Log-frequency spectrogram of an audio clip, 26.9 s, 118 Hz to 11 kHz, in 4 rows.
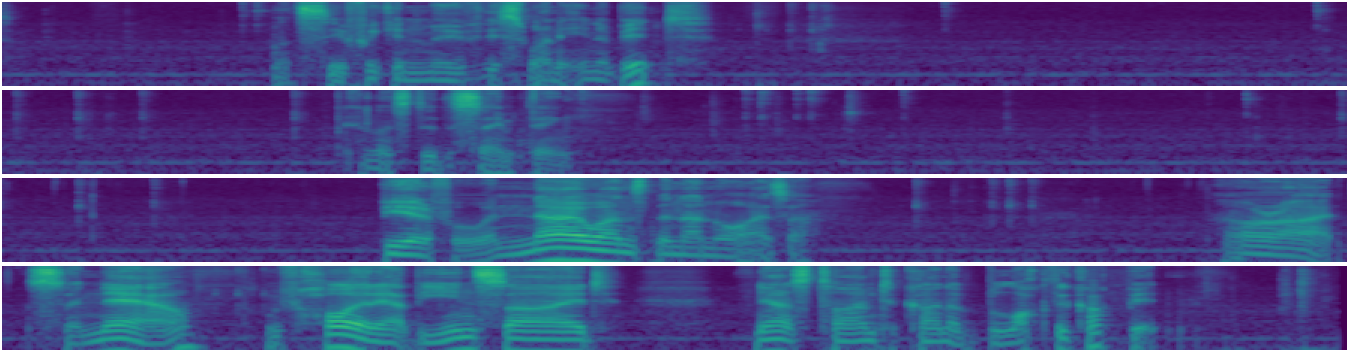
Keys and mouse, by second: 2.7 KP_3, 3.2 z, 7.2 z, 9.1-10.4 right drag, 21.5 middle click, 23.2 middle click.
